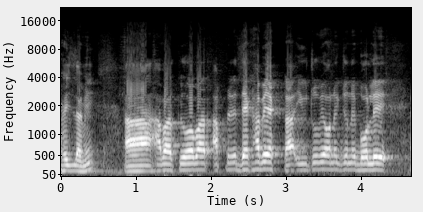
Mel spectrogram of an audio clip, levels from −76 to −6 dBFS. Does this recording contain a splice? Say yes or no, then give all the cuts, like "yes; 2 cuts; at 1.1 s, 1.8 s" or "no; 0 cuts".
no; 0 cuts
